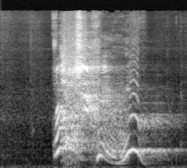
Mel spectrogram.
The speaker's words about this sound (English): I felt that one, God bless you. Yeah, I'm doing like the dad sneezes. I don't know why when you become a father your sneezes become like exponentially louder and more intense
